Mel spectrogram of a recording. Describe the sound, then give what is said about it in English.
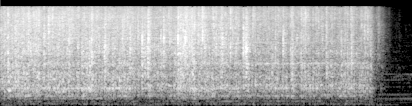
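A blender whirs through a mocha frappe, giving a loud, steady, buzzing motor roar for nearly five seconds before it cuts off abruptly. A faint tail follows, and no one speaks. “Next, we put it all in a blender and we blend it. Because that's what blenders do.”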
